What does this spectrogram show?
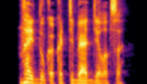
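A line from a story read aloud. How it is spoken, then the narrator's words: Snorting. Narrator (Russian): хмыкнул я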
